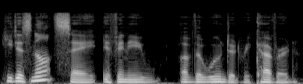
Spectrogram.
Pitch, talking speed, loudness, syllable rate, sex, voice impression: 115 Hz, 200 wpm, -18 LUFS, 5.5 syllables/s, male, very masculine, adult-like, slightly middle-aged, very thick, tensed, powerful, slightly bright, soft, slightly muffled, fluent, cool, very intellectual, refreshing, very sincere, very calm, mature, friendly, reassuring, slightly unique, elegant, slightly wild, slightly sweet, lively, very kind, modest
